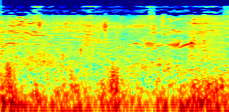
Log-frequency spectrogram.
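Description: Footsteps crunching on a gravel path at a walking pace, irregular steps over a steady low rumble of wind on the microphone.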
